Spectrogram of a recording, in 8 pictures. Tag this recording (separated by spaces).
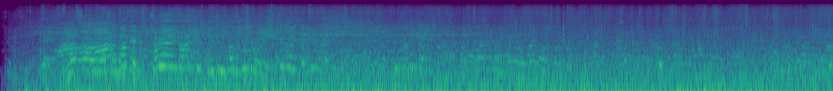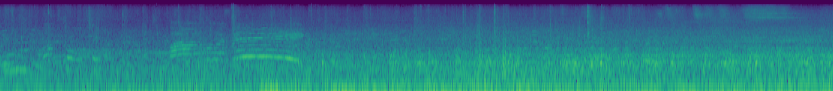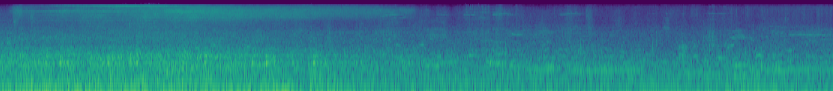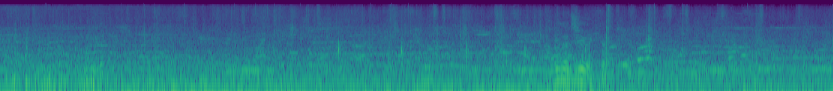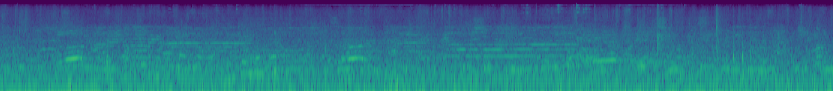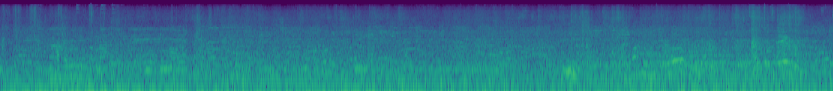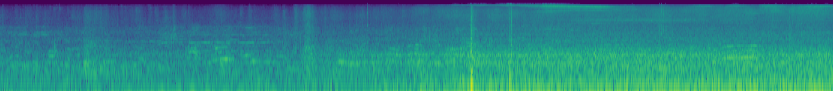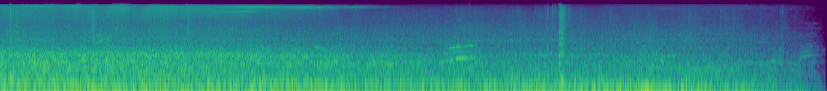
japanese japan subway field-recording tokyo seller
